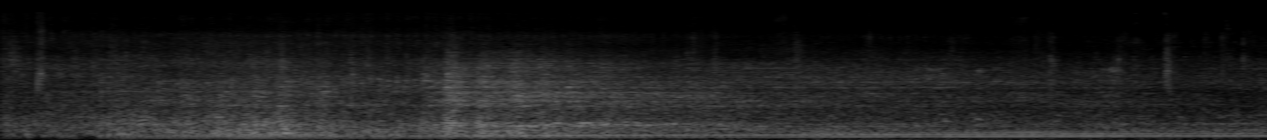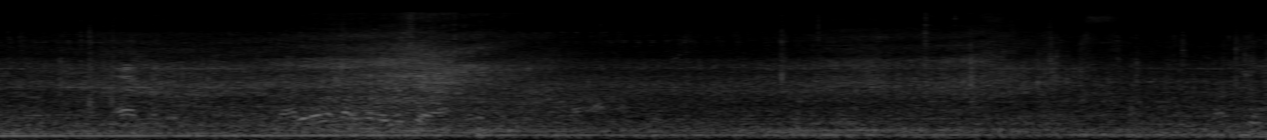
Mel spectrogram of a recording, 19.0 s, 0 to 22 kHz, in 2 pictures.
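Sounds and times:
engine running: 0.0 - 19.0
people's voices: 0.0 - 19.0.

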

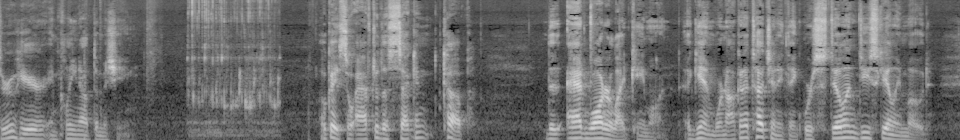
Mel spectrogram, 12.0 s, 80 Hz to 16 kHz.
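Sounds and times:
liquid trickling and dripping: 2.3 - 3.6.

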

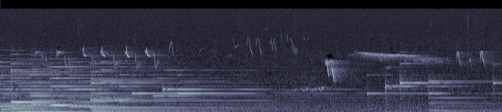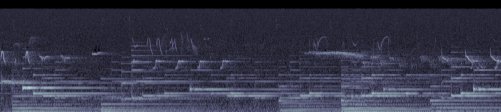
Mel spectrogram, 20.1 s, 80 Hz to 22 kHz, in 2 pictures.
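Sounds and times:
forest birdsong: 0.0 - 20.0
harsh falling bird call: 0.0 - 20.0
slow gentle piano piece: 0.0 - 20.0.

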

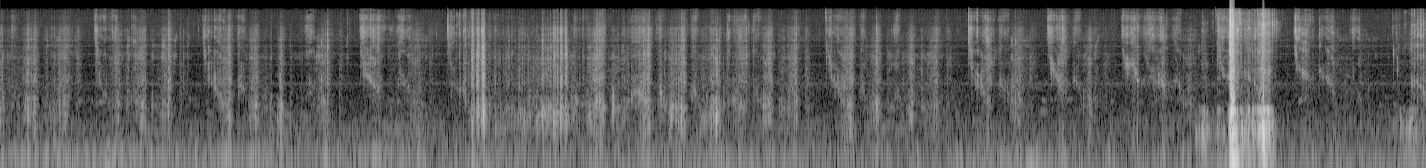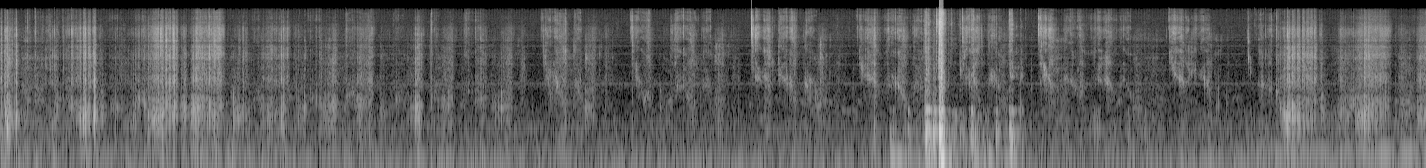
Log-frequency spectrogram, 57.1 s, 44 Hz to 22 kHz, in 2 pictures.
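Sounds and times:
loud bite into ice: 23.9 - 25.6, 46.3 - 49.0
crisp ice crunching: 23.9 - 26.1, 29.6 - 30.4, 45.8 - 51.0.

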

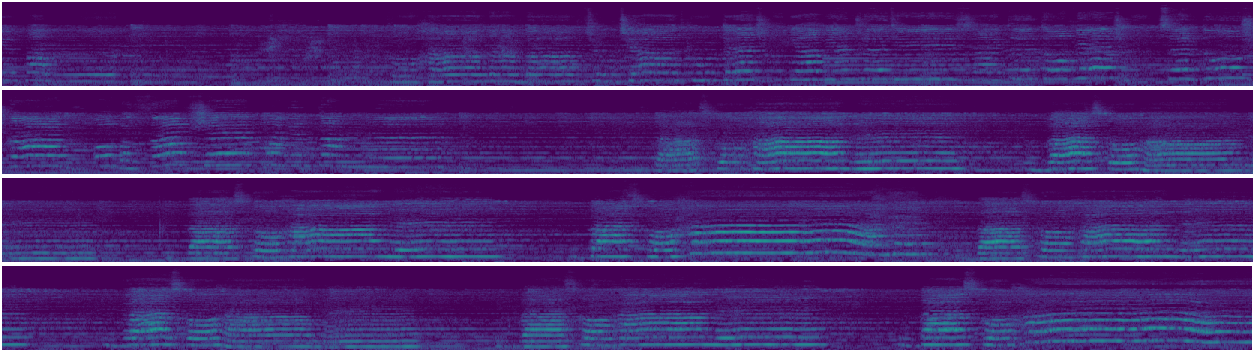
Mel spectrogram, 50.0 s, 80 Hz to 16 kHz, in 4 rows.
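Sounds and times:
girls singing: 0.0 - 1.5, 2.3 - 17.4, 18.8 - 50.0
musical accompaniment: 0.0 - 50.0.

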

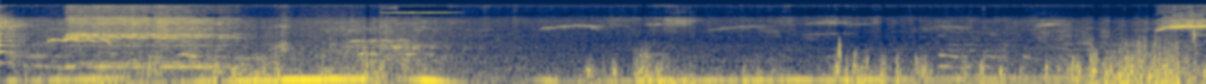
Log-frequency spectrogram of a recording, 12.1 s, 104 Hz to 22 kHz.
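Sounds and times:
road engine hum: 0.0 - 12.0.

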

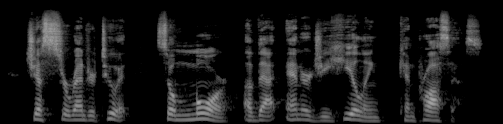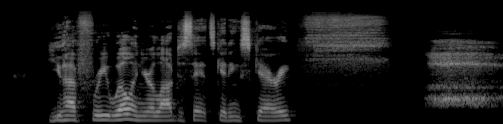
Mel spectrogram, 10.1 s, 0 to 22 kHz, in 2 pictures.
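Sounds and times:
man breathing into microphone: 8.1 - 10.0.

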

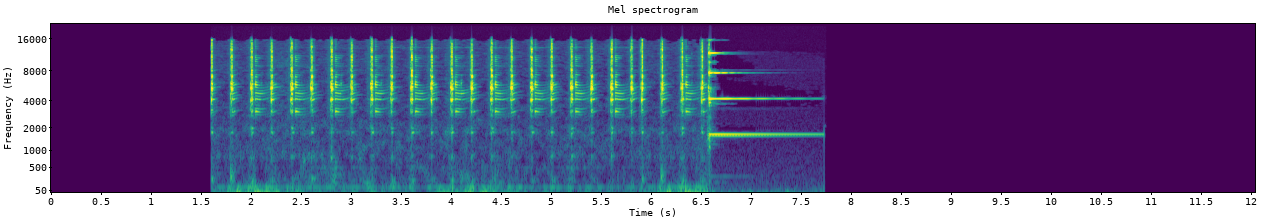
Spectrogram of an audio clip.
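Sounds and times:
stopwatch ticking: 1.6 - 7.2
bell ding: 6.6 - 7.8.

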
